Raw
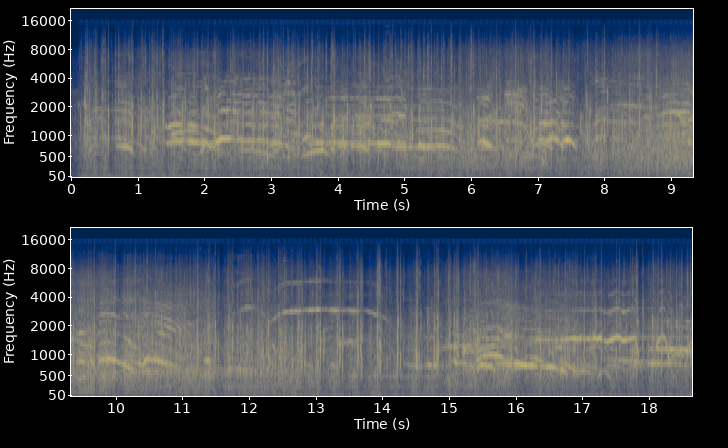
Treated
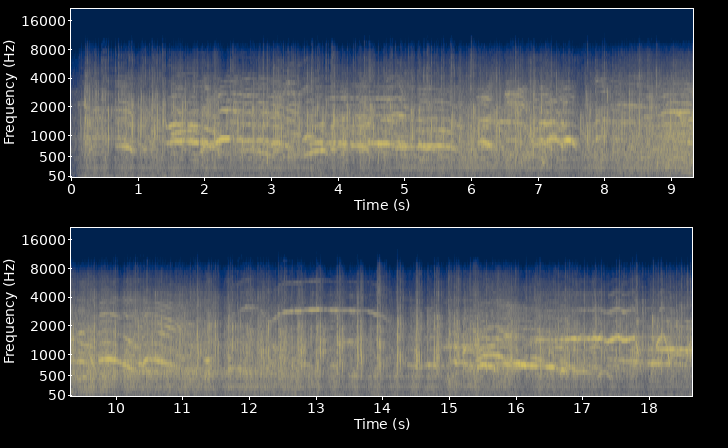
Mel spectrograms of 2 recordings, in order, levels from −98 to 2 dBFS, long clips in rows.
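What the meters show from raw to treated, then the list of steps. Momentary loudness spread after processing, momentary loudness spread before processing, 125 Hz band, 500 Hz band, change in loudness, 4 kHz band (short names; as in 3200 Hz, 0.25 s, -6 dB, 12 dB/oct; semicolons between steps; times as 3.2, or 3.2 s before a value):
7 LU, 6 LU, +6.0 dB, +6.5 dB, +6.5 dB, +3.0 dB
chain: flutter echo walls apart 6.5 m, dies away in 0.26 s; requantised 10-bit, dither none; LPF 2900 Hz 12 dB/oct; gain +6 dB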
